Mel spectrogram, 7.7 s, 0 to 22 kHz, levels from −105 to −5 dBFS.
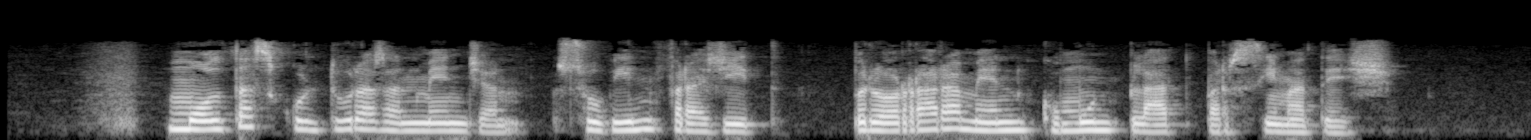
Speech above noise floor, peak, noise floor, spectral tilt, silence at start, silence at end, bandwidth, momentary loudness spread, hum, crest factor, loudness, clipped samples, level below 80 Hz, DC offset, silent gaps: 52 dB; -2 dBFS; -70 dBFS; -5.5 dB/octave; 0.55 s; 0.75 s; 7.8 kHz; 11 LU; none; 16 dB; -18 LUFS; under 0.1%; -60 dBFS; under 0.1%; none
